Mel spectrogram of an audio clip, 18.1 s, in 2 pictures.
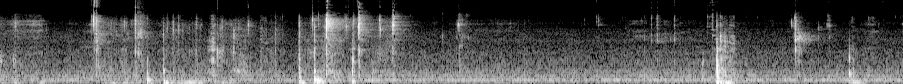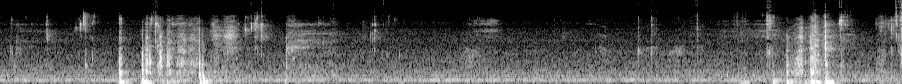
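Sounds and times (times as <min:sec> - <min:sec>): faint low hum: 0:00.0 - 0:18.0
chewing with crunches: 0:00.9 - 0:05.2, 0:15.4 - 0:18.0.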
